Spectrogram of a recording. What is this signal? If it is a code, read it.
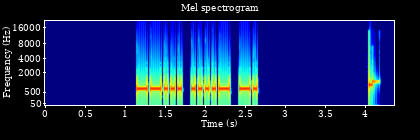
Morse code, heard as a keyed tone, about 28 wpm, 700 Hz. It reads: 74N
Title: Common Cut Numbers - 3-Digit 28wpm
